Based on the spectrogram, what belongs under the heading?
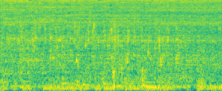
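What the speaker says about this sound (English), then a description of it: "we're going to rinse off the lid real quick" Tap water runs steadily over the lid of a rock tumbler in a sink during the polish stage. The flow is close, continuous and hissy, with small splashes and no voices.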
